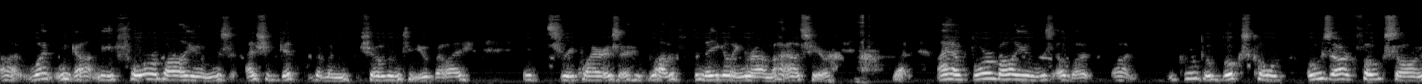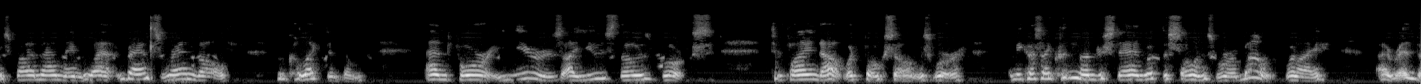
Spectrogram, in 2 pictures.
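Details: Dysphonia in a man who recently lost a vocal cord, a former singer; he states the loss was not caused by the polio he had in 1948.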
